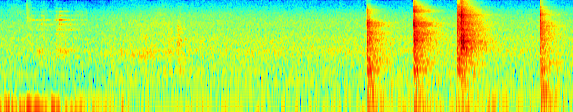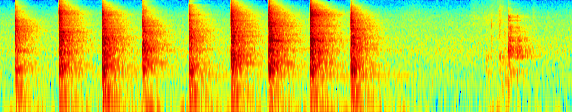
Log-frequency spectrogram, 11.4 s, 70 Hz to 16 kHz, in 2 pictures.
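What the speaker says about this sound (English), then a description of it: "Get a hammer on this too, because it's a pointed edge." A hammer strikes the pointed edge of a rear shock mount on a Lexus CT200 or Toyota Prius. About a dozen sharp metallic knocks come in a quick, steady series after a quiet start, followed by one last tap.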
